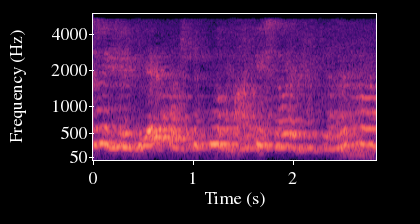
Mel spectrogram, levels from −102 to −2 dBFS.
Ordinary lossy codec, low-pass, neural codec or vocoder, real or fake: MP3, 32 kbps; 5.4 kHz; codec, 44.1 kHz, 2.6 kbps, SNAC; fake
